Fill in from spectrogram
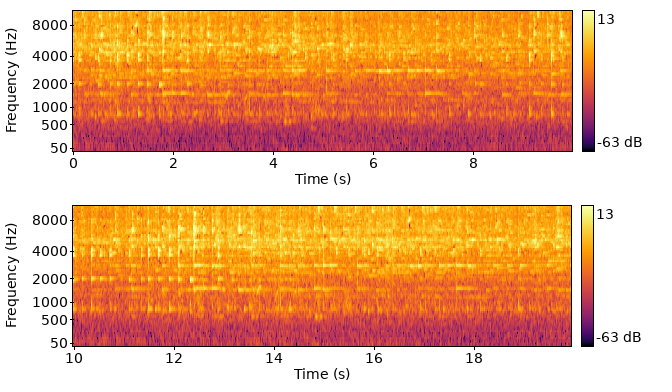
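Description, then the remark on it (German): A flock of sheep being herded bleats steadily while many small bells clink and jangle throughout, a busy, continuous pastoral bustle with no one talking. “Die Schafe hütende Schwester wird auf dem Bild fehlen.”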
